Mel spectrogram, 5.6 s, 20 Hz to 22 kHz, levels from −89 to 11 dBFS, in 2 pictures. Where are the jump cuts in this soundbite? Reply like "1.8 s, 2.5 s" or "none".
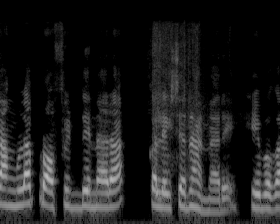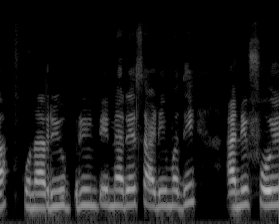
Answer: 3.3 s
